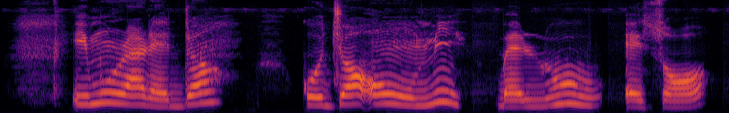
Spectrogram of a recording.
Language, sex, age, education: Yoruba, female, 15-29, tertiary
